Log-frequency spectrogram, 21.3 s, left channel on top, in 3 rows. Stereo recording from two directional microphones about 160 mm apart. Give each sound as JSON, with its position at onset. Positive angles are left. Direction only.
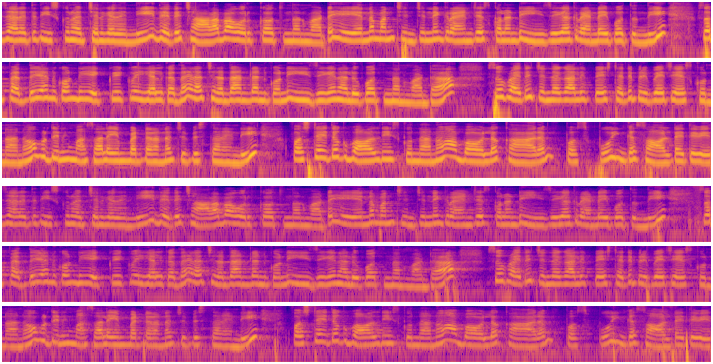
{"t": 0.0, "sound": "a woman's voice", "side_deg": 50}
